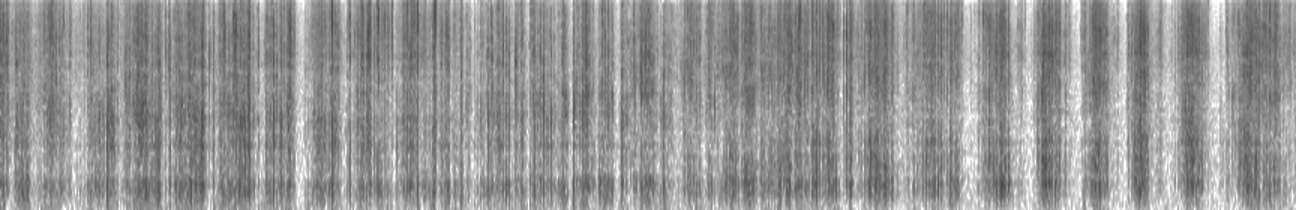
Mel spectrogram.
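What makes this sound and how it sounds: Long red nails scratch the plastic sequins and mesh snout of a pink stuffed plush pig toy, with some tapping. Dense, bright, crinkly scratching rasps repeat in quick bursts, settling into a more evenly spaced back-and-forth rhythm toward the end.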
